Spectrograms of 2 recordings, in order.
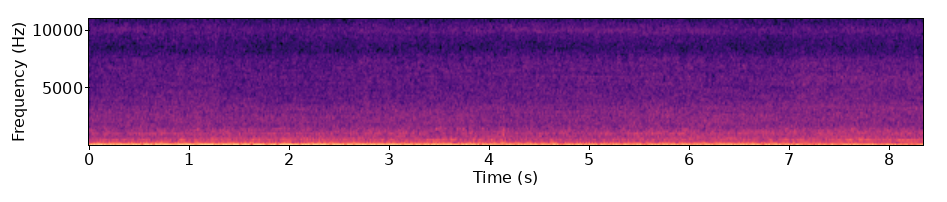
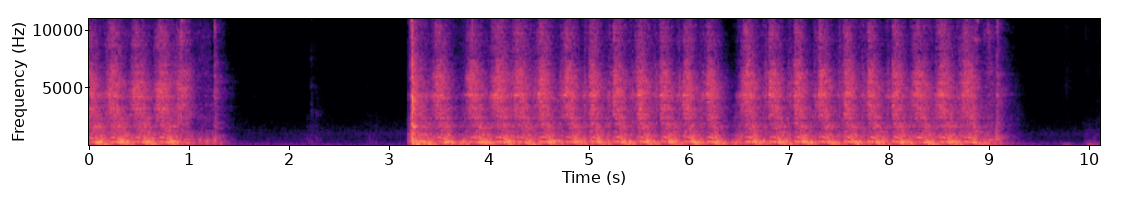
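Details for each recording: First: Lotus Elite revived after ten years in a barn, after cleaning its carb chambers and adding fresh fuel. Still cold, with good oil pressure and vacuum working. A steady, even, low idle rumble with no knocks, misses or rattles. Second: Lotus Elite laid up ten years in a barn, first start attempt: two bursts of fast, even cranking about two turns a second, never catching; crank no start.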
